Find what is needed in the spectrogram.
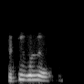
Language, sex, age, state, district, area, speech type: Tamil, male, 30-45, Tamil Nadu, Madurai, urban, conversation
